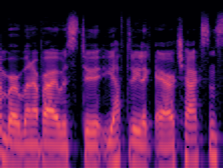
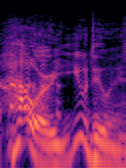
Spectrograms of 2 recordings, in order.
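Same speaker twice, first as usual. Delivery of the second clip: dramatic, loud, slow radio presenter voice with pauses; 2 semitones higher, 5 dB louder than usual. Doing an impression of a radio presenter signing off traffic and travel: imitating Ian's radio voice. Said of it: "tell me I did not sound like that".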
